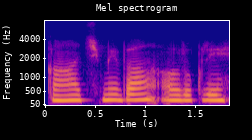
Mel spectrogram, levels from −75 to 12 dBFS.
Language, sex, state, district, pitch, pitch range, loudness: Bhojpuri, female, Uttar Pradesh, Ghazipur, 190 Hz, 185-195 Hz, -14 LUFS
